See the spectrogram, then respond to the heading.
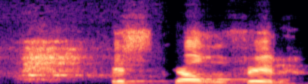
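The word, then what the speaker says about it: استغفر: So the hamzat al-wasl here, hamzat al-wasl, as you know, it is not always pronounced. It is always only pronounced if we start with it. So here, since we're not starting with it, we won't pronounce it.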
